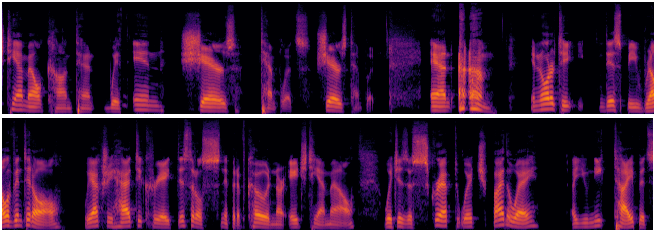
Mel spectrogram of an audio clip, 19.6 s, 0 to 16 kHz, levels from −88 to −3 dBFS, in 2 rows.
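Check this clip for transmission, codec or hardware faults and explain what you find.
No transmission, codec or hardware faults can be heard anywhere in the recording, and the signal stays steady and intact throughout.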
